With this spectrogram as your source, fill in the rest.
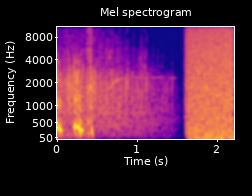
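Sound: applause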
